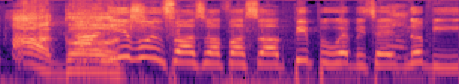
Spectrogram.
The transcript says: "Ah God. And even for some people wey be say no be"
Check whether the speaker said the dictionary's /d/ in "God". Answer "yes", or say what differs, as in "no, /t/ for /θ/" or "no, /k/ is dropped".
no, /d/ is dropped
